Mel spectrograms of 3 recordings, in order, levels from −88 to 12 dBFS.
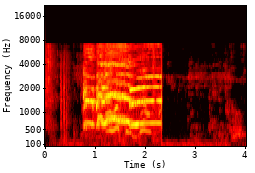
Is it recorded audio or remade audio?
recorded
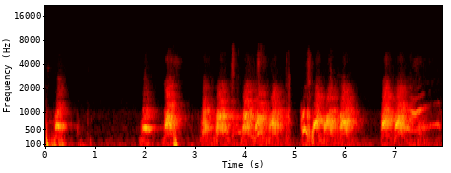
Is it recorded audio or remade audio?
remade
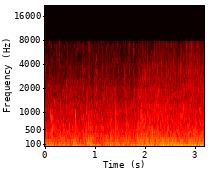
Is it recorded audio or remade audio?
recorded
